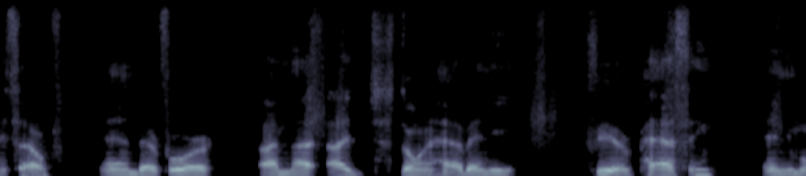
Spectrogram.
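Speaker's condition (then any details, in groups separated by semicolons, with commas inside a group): ALS; speech still preserved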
